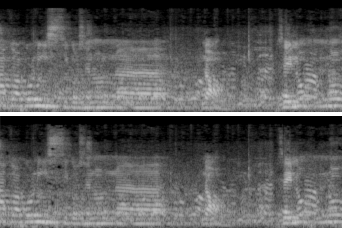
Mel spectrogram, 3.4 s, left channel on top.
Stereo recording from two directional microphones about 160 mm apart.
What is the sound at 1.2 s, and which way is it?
Speech, 10° left (ahead or behind).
